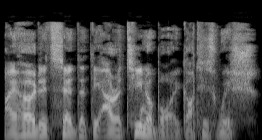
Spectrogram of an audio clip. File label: Dialogue, Male Nord Commander; Skyrim Special Edition; Windhelm Dialogue Expansion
